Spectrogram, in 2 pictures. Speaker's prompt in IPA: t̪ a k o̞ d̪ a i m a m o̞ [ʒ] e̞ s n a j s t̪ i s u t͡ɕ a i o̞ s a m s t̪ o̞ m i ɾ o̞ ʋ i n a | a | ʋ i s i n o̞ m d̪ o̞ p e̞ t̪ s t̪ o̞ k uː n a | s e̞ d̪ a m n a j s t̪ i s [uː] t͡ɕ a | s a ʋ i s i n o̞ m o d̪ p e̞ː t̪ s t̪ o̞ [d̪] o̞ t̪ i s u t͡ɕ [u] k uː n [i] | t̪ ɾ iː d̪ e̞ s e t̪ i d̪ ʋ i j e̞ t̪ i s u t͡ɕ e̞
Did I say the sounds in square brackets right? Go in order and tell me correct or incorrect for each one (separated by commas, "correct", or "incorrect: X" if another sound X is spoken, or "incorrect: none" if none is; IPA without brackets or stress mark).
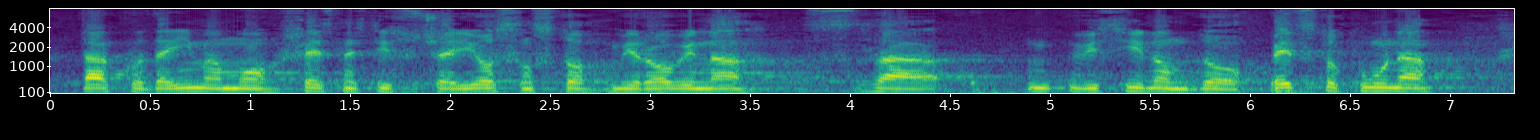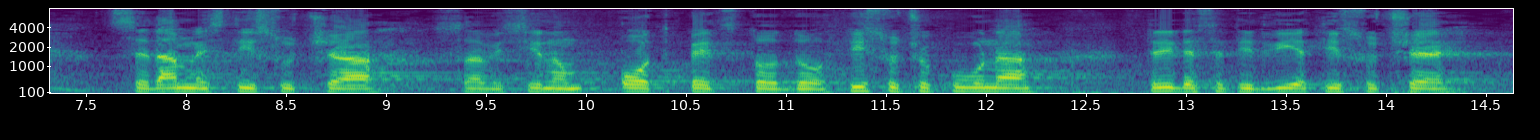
incorrect: ʃ, incorrect: u, correct, correct, incorrect: a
